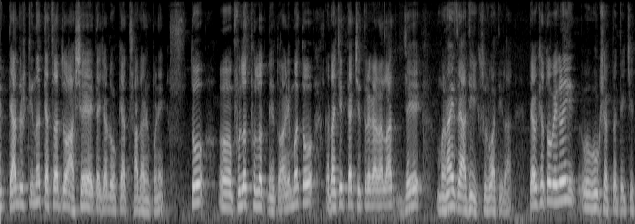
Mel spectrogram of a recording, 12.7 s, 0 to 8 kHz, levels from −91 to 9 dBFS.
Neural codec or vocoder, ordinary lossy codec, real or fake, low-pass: none; none; real; none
